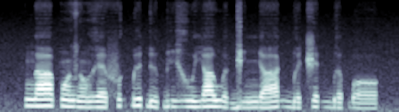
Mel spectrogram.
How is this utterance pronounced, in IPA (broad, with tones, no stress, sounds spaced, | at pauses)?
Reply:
n aː˦ p ɔ̃˧ z ɔ̃˨ ɣ ɛ˨ f ə˦ k͡p ɨ˦ ɗ ɨ˨ ɓ i˧ ɣ u˧ j a˦ w ə˨ ɡ i˨ ɲ aː˨˦ ɡ͡b ə˨ t͡ʃ ɛ˧ ɡ͡b ə˨ ɓ ɔ˨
